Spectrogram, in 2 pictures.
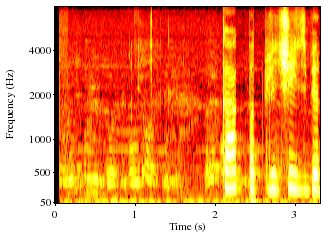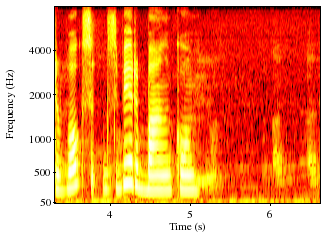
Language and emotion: Russian, neutral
